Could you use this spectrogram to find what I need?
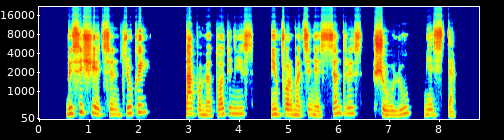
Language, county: Lithuanian, Kaunas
